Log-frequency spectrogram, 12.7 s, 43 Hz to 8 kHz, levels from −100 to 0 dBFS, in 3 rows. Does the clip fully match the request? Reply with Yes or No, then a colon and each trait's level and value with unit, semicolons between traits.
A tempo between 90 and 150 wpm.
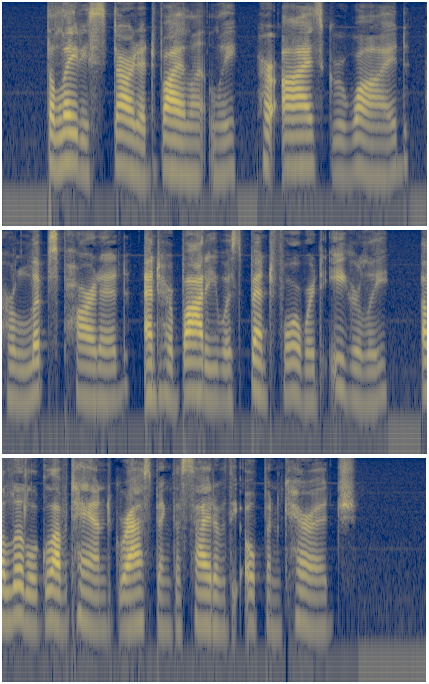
Yes: slow, 135 wpm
